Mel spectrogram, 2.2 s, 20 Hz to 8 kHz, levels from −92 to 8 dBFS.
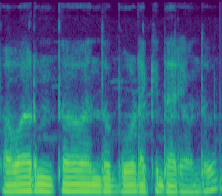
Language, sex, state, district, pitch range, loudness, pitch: Kannada, male, Karnataka, Koppal, 100-105 Hz, -14 LUFS, 100 Hz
